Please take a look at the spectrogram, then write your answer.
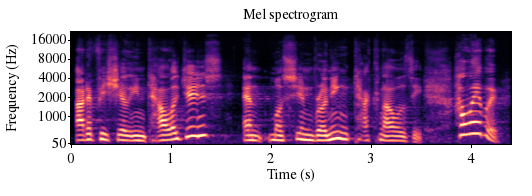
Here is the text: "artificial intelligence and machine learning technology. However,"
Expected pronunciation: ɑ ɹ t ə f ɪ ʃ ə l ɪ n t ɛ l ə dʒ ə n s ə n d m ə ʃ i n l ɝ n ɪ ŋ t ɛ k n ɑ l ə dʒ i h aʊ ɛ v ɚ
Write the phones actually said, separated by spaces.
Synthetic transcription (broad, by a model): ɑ ɹ t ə f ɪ ʃ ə l ɪ n t ɛ l ə dʒ ə n s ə n m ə s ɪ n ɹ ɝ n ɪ ŋ t ɛ k n ɑ l ə dʒ i h aʊ ɛ v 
